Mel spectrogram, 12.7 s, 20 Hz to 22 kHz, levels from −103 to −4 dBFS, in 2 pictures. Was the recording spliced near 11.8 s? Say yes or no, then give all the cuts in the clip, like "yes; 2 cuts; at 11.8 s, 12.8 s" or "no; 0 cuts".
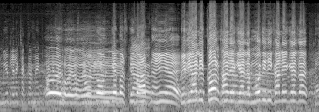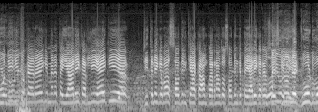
yes; 3 cuts; at 3.7 s, 6.3 s, 11.8 s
